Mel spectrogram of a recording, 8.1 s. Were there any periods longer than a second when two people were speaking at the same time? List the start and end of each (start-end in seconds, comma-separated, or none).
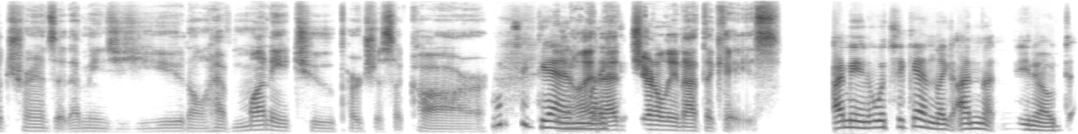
none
